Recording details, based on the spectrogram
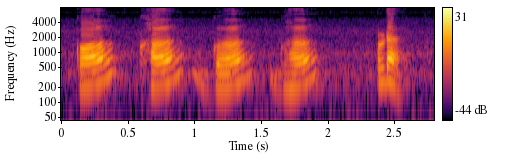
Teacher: कंठ है जो कि हमारे कंठ से बोले जाते हैं, यानी गले से जो बोले जाते हैं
